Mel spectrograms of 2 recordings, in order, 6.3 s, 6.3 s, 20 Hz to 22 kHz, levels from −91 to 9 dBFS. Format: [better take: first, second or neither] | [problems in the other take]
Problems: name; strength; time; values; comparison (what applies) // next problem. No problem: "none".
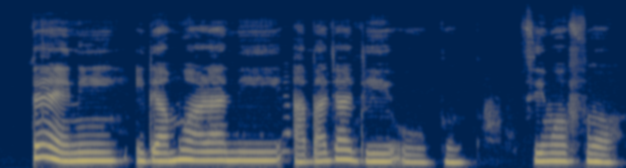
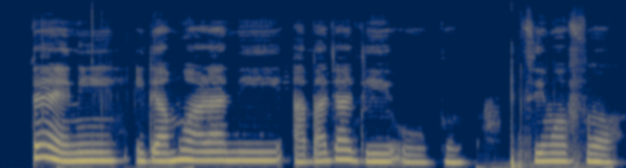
first | noise reduction (neural mask model Resemble Enhance denoiser)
